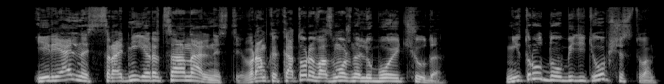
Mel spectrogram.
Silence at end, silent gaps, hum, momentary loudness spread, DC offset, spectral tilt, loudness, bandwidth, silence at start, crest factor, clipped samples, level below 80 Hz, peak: 0.1 s; 4.54-5.02 s; none; 8 LU; under 0.1%; -5.5 dB/octave; -21 LUFS; 15.5 kHz; 0.35 s; 18 dB; under 0.1%; -54 dBFS; -2 dBFS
